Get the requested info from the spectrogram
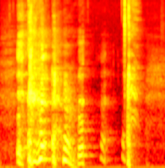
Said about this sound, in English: Let me clear my throat. Had some nuts earlier.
